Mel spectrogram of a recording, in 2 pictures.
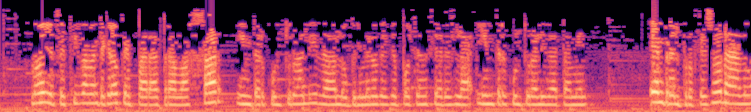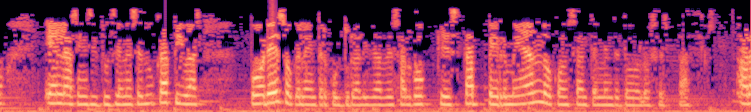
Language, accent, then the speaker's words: Spanish; Spain; bueno, yo soy española, ¿no?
